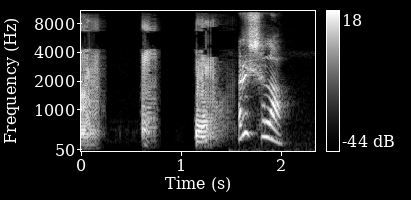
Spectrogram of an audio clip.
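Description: Comic fart sound effects, one after another: a long noisy fart ending just after the start, a short one about half a second later, then pitched farts that swoop down in tone through the second half.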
